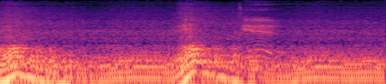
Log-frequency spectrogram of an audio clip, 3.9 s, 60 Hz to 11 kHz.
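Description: A new 2023 motorcycle with a catalytic converter delete gives loud, close revs, the throttle blipped in sharp rising and falling sweeps with a rough exhaust crackle, while someone briefly speaks.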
